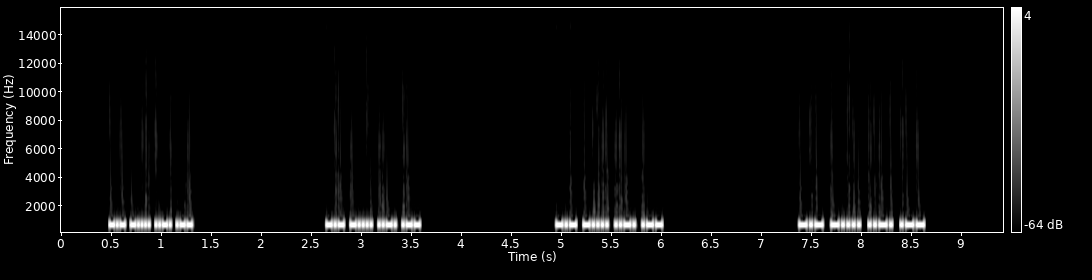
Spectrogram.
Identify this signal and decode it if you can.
Morse code, heard as a keyed tone, about 63 wpm, 700 Hz. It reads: K6FW K6FW K6FW K6FW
